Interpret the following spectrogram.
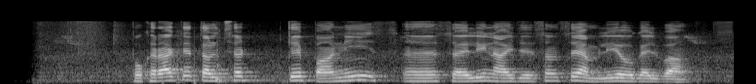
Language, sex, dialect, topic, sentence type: Bhojpuri, male, Southern / Standard, agriculture, question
